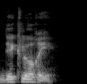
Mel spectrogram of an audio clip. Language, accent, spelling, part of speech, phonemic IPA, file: French, France, déchlorer, verb, /de.klɔ.ʁe/, LL-Q150 (fra)-déchlorer.wav
- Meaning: to dechlorinate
